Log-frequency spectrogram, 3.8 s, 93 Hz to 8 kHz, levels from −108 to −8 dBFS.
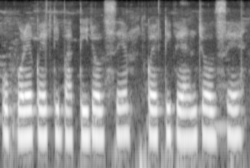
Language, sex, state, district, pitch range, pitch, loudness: Bengali, female, Assam, Hailakandi, 215-225 Hz, 215 Hz, -15 LUFS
